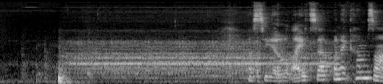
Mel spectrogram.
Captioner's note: machine buzzing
